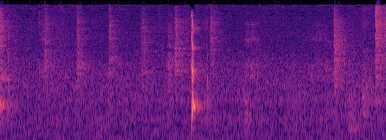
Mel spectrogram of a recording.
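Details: Child with hiccups while the mother talks to them on camera: one soft, sudden hiccup over faint room noise; hiccups.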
